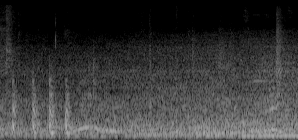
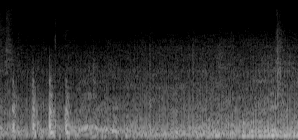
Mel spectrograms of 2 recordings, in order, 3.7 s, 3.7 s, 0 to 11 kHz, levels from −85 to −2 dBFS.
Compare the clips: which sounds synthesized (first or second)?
second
